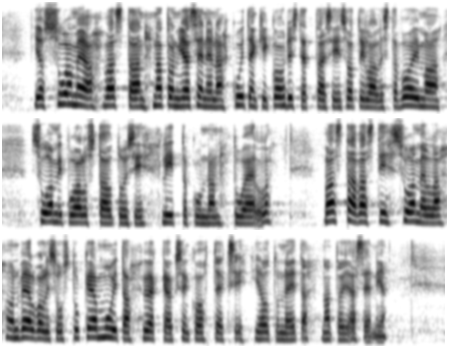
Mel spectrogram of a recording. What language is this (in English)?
Finnish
